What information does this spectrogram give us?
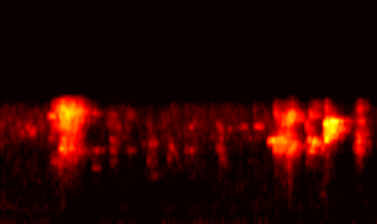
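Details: Bursts of "gacor" song from a Javan myna: one loud, harsh squawky phrase, soft scattered chatter, then a longer strident sequence ending in a whistled squeal.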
